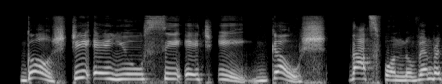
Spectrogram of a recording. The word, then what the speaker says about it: gauche: November 20 is gauche. Gauche, G-A-U-C-H-E, gauche.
